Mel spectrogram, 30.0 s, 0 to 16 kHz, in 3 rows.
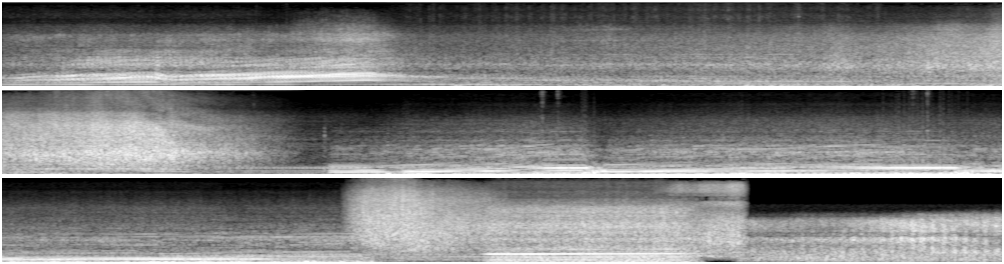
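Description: Twin-turbo V8 engines of two big SUVs accelerating hard in a drag race, the engine note climbing in pitch through the gears, with loud rushes as the vehicles pass. The sound breaks off abruptly a few times between shots.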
